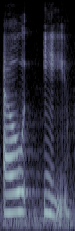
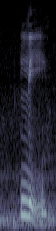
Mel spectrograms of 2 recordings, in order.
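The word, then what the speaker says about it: lee: so this is correct it is pronounced le not li all right but i'm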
